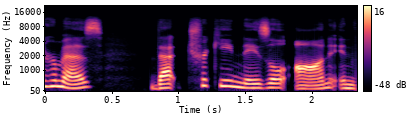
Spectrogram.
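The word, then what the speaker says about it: Hermès: Just remember, silent H in Hermes, that tricky nasal on in Vuitton, the hard G in Gucci, and of course, that surprising U sound in Bulgari.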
